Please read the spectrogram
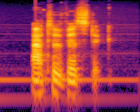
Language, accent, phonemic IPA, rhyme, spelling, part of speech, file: English, US, /æt.əˈvɪs.tɪk/, -ɪstɪk, atavistic, adjective, En-us-atavistic.ogg
- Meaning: 1. Of the recurrence of a trait reappearing after an absence of one or more generations due to a chance recombination of genes 2. Of a throwback or exhibiting primitivism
